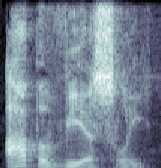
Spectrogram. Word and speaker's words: obviously: Obviously, 这个在美语当中那个 b 可以不用发音，因为两个辅音在一起只用发后面一个，气流阻塞一下就变成 obviously.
